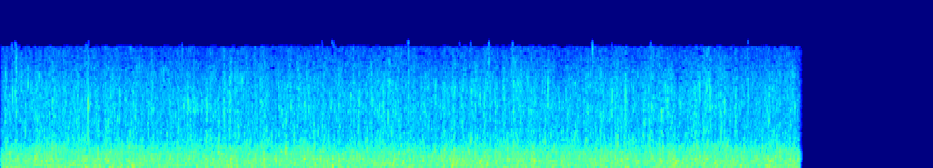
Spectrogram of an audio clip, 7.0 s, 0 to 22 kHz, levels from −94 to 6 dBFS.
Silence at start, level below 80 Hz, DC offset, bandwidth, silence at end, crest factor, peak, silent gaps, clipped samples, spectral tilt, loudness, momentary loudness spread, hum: 0 s; -66 dBFS; under 0.1%; 16.5 kHz; 1 s; 18 dB; -24 dBFS; none; under 0.1%; -1.5 dB/octave; -40 LUFS; 1 LU; none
